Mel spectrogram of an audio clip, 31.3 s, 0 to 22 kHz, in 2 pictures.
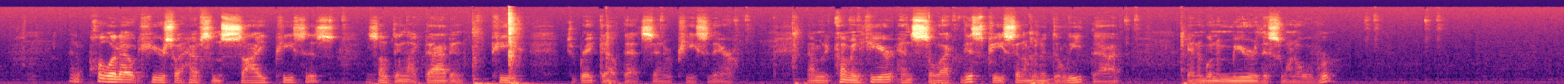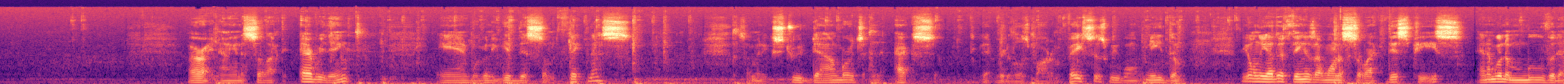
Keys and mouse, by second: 4.7 p, 6.1 Tab, 6.5 click, 7.3 click, 7.9 Tab, 8.5 click, 9.3 3, 9.4 click, 10.3 x, 11.8 Tab, 13.6 click, 14.2-16.5 drag, 17.8 a, 18.3-18.7 middle drag, 19.0 Tab, 19.2 a, 19.5 shift+middle click, 19.8 middle click, 20.4 shift+middle click, 20.7 middle click, 21.4 shift+middle click, 21.6 middle click, 22.0 shift+click, 22.3 click, 23.0 e, 23.9 click, 24.3 x, 25.2 click, 26.0 shift+click, 26.5 middle click, 27.1 shift+middle click, 27.4 middle click, 27.9 click, 29.1 ctrl+l, 29.9 KP_7, 30.5 KP_7, 30.8 click, 31.0-31.2 drag.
